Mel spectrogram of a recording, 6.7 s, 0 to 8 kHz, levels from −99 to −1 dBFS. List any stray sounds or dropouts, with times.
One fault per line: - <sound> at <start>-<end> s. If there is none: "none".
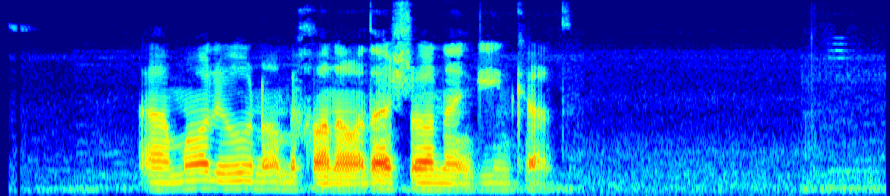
none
